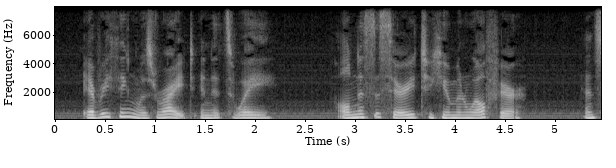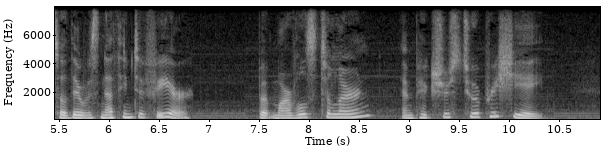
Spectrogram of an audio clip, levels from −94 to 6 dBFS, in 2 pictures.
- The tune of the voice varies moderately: Yes, average, 3.4 semitones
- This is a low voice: No, high, 205 Hz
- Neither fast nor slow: Yes, average, 145 wpm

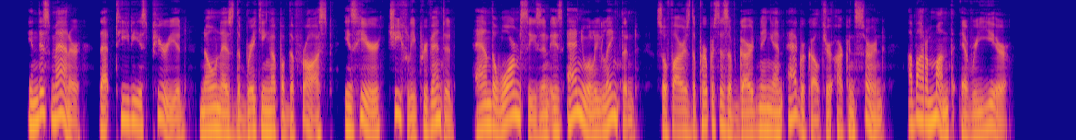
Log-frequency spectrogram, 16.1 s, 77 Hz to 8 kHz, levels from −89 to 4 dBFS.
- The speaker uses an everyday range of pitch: No, wide, 7.0 semitones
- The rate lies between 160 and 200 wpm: No, average, 150 wpm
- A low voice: Yes, low, 110 Hz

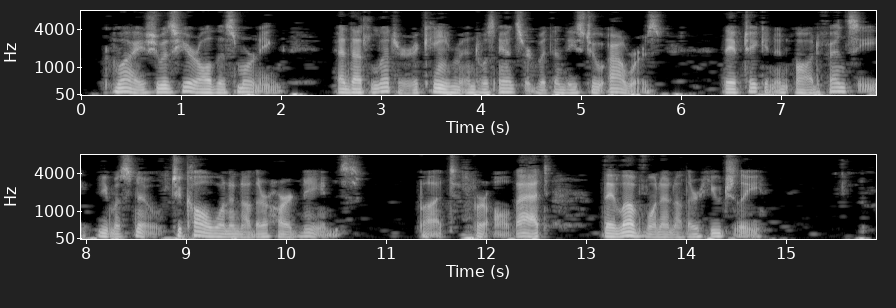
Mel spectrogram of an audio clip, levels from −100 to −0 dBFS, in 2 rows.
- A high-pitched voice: No, low, 110 Hz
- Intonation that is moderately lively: Yes, average, 3.4 semitones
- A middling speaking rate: Yes, average, 160 wpm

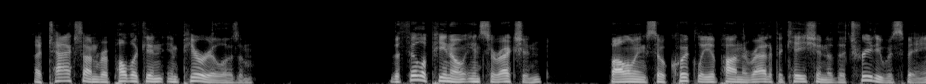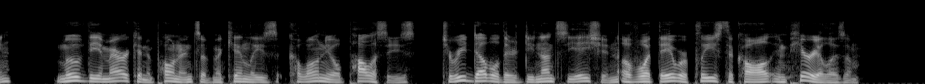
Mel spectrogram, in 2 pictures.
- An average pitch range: Yes, average, 4.7 semitones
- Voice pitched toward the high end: No, low, 125 Hz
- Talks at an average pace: No, slow, 125 wpm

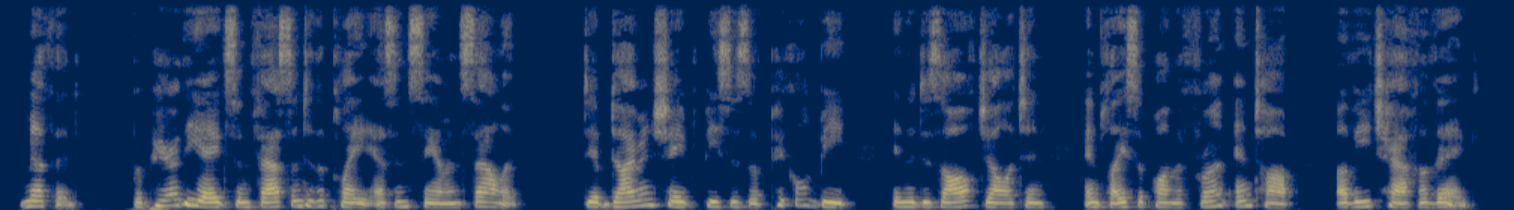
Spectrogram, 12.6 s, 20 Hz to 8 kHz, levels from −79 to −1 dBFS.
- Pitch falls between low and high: Yes, medium, 175 Hz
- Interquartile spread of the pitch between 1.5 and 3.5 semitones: Yes, average, 3.2 semitones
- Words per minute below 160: No, average, 170 wpm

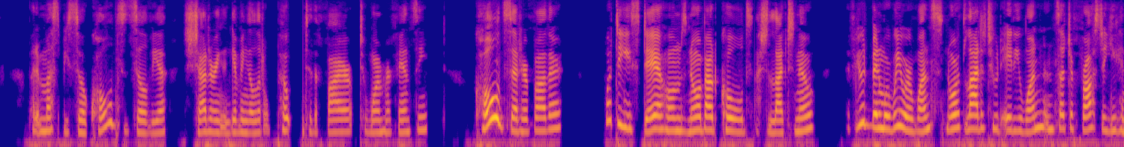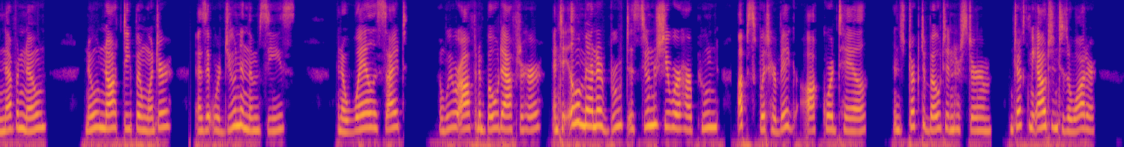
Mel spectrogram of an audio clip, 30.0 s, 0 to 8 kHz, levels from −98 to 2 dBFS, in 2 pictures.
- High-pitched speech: Yes, high, 245 Hz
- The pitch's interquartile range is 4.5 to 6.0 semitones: No, average, 3.3 semitones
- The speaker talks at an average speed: No, fast, 230 wpm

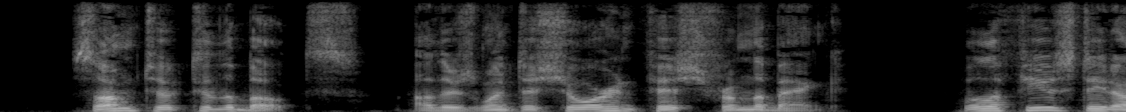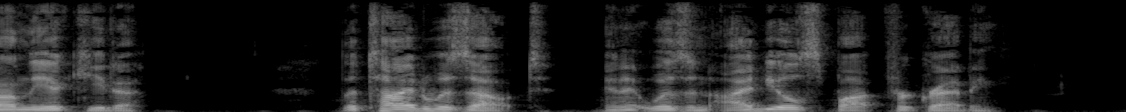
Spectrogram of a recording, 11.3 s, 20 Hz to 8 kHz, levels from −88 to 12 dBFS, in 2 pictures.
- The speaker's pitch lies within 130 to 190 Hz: No, low, 115 Hz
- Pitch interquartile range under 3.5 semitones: No, average, 4.4 semitones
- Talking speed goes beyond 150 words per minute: Yes, average, 170 wpm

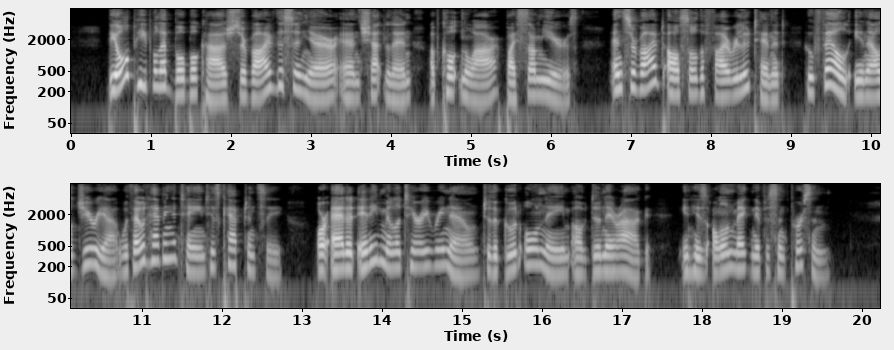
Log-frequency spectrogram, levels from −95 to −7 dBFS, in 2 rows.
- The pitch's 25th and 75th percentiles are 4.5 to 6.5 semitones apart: Yes, average, 5.1 semitones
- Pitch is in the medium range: Yes, medium, 170 Hz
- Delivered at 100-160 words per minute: Yes, average, 140 wpm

